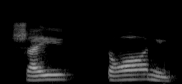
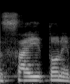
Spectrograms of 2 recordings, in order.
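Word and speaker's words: شيطان: Bukan saitoni, tapi syai. Syai. Ya, betul. Saya ulang Ustaz. Ya. A'udzu billahi minasyaitonir rajim. Coba Ki, lihat di chat. Ya, ya. Nah, jadi syai bukan shoy.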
